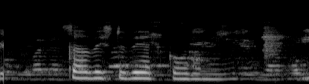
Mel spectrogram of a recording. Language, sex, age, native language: Icelandic, female, 10, Icelandic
